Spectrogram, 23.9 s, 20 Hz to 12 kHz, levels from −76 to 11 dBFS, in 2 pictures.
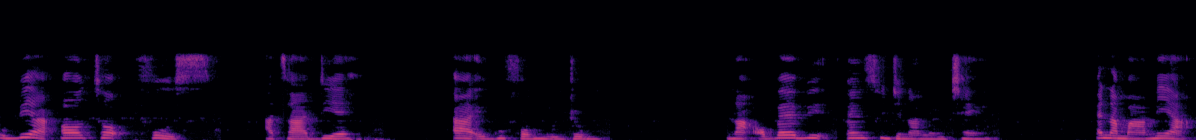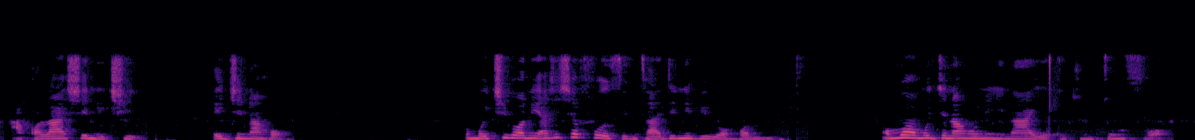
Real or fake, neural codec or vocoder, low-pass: real; none; 7.2 kHz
